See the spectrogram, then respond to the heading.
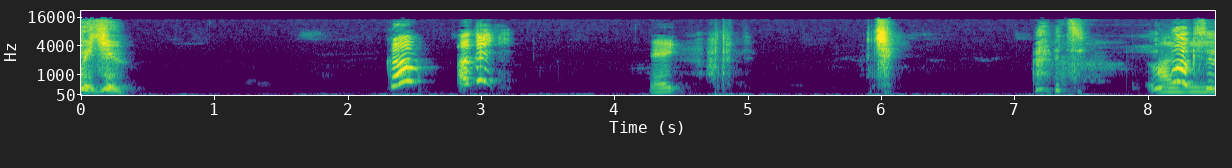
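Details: Baby vocalizing and laughing between sharp sneeze-like bursts with short voiced sounds in a quiet room; sneezing.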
